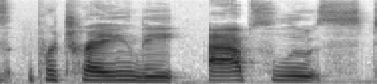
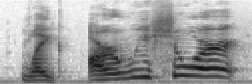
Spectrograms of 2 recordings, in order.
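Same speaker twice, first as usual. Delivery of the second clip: incredulous; 8 semitones higher, slower than usual. Real, not acted. Doubting the claim.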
